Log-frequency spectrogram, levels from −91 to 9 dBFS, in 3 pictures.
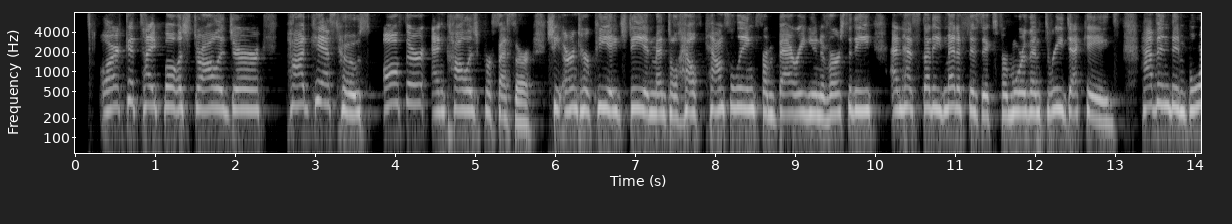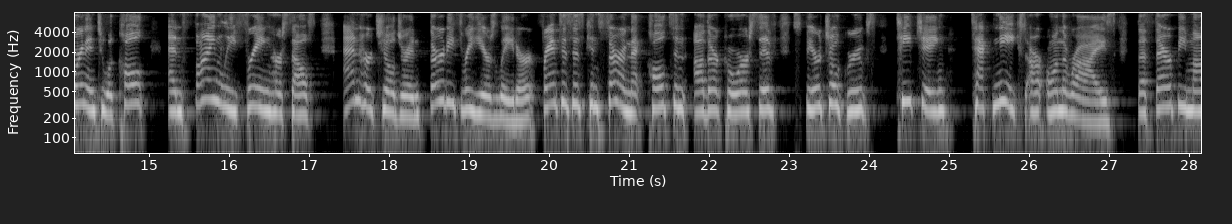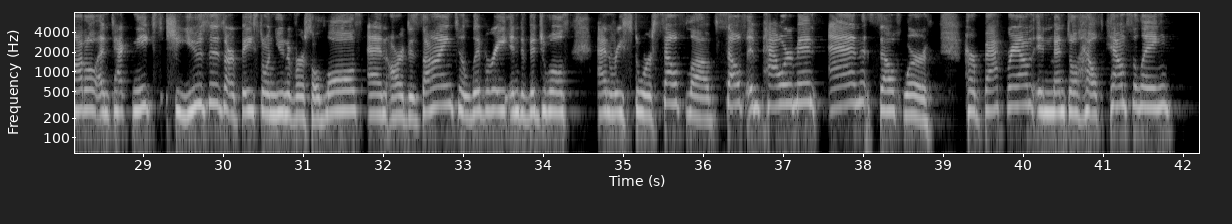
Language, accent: English, American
